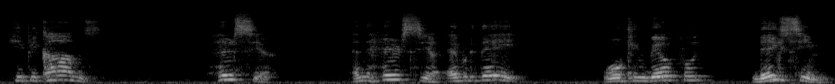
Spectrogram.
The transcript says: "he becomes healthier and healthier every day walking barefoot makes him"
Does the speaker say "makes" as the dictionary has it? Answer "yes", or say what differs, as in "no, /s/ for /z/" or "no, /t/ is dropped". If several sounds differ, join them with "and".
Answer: yes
